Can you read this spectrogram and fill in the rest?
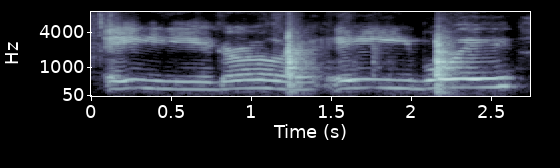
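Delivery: hammed-up flirting, giggle creeping in; mock flirty. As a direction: imitate a smooth flirt, lingering on each greeting. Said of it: "really talk like that".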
